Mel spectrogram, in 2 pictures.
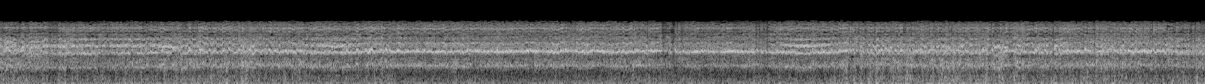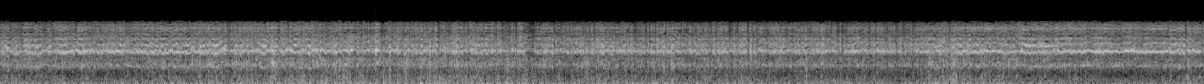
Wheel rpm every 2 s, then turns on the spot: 210, 220, 230, 230, 230, 230, 220, 230, 240, 230, 230, 230.
none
